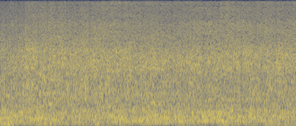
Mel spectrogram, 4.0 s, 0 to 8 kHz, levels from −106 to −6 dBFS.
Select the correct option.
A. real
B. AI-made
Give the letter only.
B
